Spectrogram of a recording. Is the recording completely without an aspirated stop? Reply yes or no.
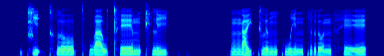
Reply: no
